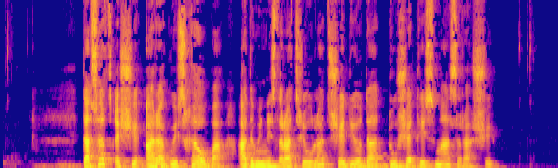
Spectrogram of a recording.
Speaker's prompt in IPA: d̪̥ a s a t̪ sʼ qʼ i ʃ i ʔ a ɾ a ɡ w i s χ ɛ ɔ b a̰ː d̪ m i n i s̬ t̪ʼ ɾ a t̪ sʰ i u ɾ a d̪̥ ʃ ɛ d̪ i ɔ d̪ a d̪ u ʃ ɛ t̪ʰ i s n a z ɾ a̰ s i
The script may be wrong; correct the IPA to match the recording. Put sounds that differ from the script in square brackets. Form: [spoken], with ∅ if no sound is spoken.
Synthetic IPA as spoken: d̪̥ a s a t̪ sʼ qʼ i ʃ i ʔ a ɾ a ɡ w i s χ ɛ ɔ b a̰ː d̪ m i n i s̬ t̪ʼ ɾ a t̪ sʰ i u [l] a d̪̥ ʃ ɛ d̪ i ɔ d̪ a d̪ u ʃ ɛ t̪ʰ i s [m] a z ɾ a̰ [ʃ] i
